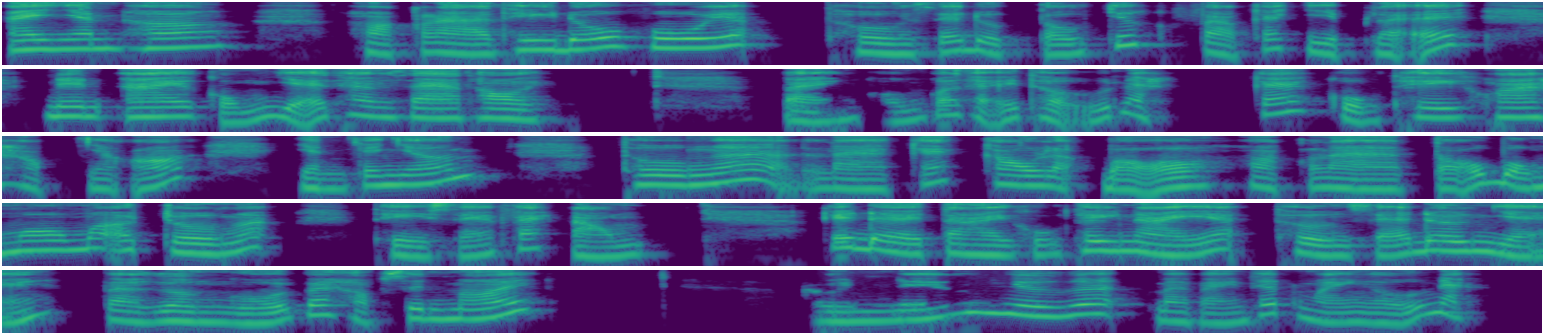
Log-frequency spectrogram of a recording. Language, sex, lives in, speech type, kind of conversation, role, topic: Vietnamese, female, Vietnam, read, expert-assistant, expert, Những lợi ích của việc tham gia các cuộc thi học thuật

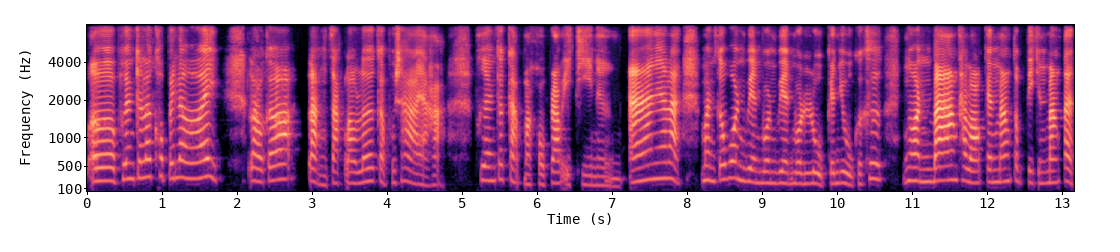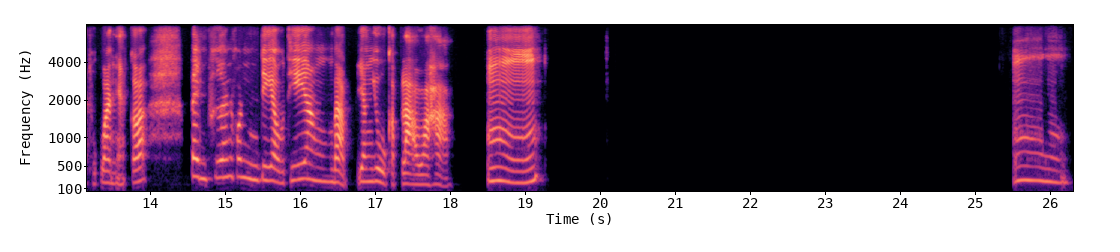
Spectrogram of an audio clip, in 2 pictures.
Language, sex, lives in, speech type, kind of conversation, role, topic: Thai, female, Thailand, conversation, podcast, guest, เวลาคบกันมานานแล้ว คุณทำอย่างไรให้ยังรู้สึกสนิทกันอยู่เสมอ?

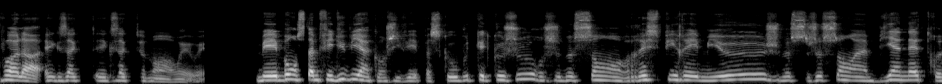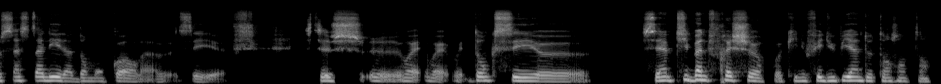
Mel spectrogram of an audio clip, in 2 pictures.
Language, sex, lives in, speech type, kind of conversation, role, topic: French, female, United States, conversation, unstructured, none, Qu’est-ce qui te rend heureux quand tu es dehors ?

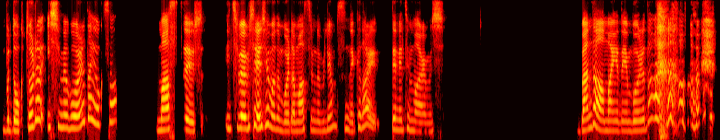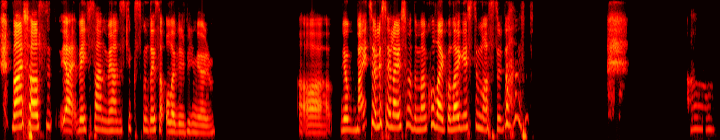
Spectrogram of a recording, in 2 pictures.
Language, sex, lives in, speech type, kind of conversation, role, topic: Turkish, female, Germany, conversation, unstructured, none, Son zamanlarda seni en çok etkileyen haber hangisiydi?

